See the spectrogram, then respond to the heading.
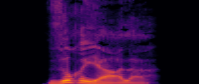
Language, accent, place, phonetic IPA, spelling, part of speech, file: German, Germany, Berlin, [ˈzʊʁeˌaːlɐ], surrealer, adjective, De-surrealer.ogg
- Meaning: 1. comparative degree of surreal 2. inflection of surreal: strong/mixed nominative masculine singular 3. inflection of surreal: strong genitive/dative feminine singular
